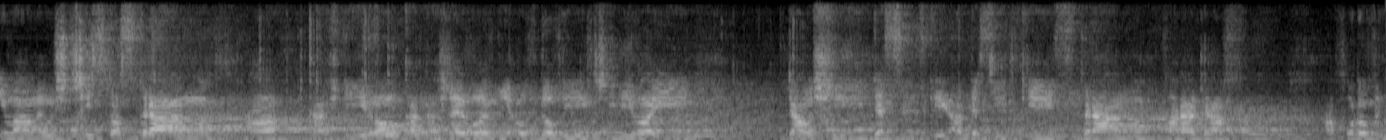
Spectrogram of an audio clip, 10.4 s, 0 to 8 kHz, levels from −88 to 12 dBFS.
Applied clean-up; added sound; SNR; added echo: none; Crowd; 18 dB; reverberation time 2.4 s.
